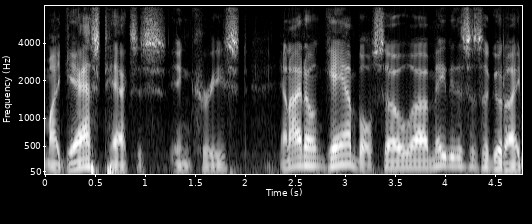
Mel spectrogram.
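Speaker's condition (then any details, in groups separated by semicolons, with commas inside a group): No condition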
